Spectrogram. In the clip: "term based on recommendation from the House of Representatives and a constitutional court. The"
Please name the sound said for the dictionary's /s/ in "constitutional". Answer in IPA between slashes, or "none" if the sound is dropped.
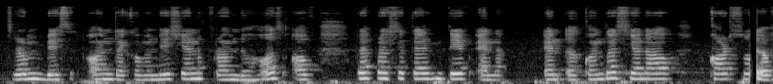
none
